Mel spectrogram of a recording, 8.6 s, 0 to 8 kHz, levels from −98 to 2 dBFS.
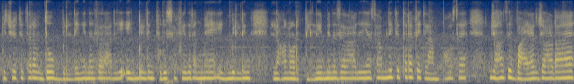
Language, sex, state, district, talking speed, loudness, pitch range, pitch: Hindi, female, Bihar, Katihar, 280 wpm, -19 LUFS, 205-225 Hz, 215 Hz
